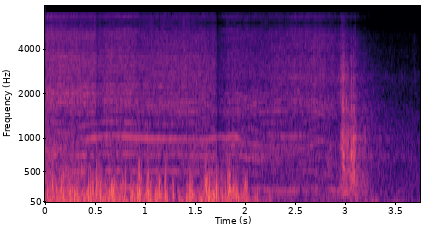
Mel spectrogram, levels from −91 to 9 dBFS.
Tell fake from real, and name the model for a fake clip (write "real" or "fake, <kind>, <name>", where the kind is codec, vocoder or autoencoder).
real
